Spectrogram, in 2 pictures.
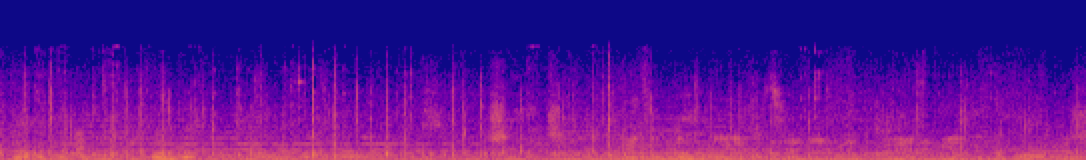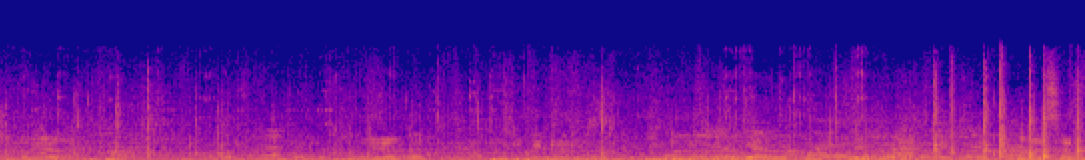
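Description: A man speaks over a loudspeaker outdoors.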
